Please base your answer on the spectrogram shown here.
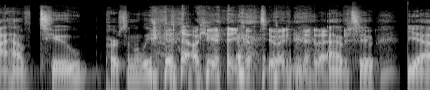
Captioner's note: laughing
